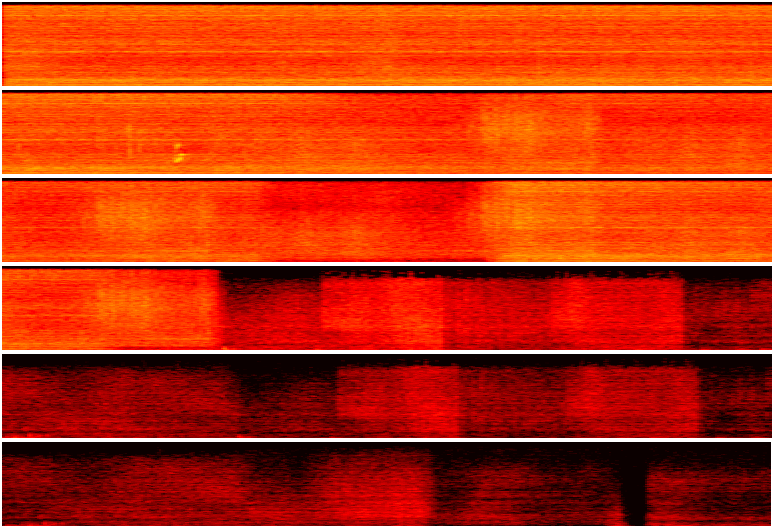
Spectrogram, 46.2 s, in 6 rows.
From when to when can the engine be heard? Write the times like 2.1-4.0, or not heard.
0.0-18.1, 20.2-24.3.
